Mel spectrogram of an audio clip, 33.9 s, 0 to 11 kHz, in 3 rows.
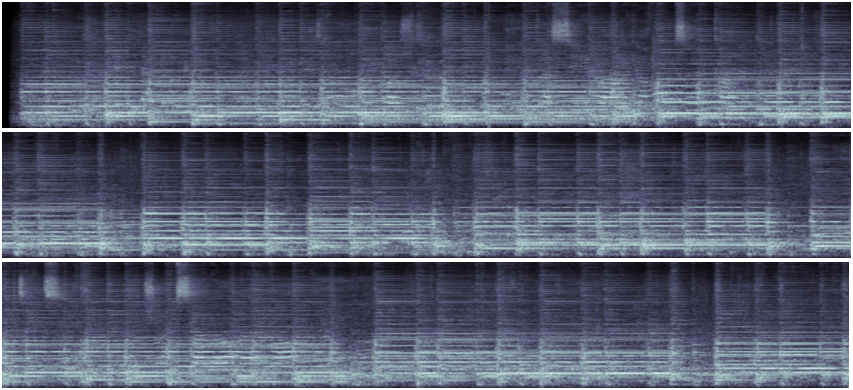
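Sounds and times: acoustic guitar chords: 0:00.1 - 0:33.9.

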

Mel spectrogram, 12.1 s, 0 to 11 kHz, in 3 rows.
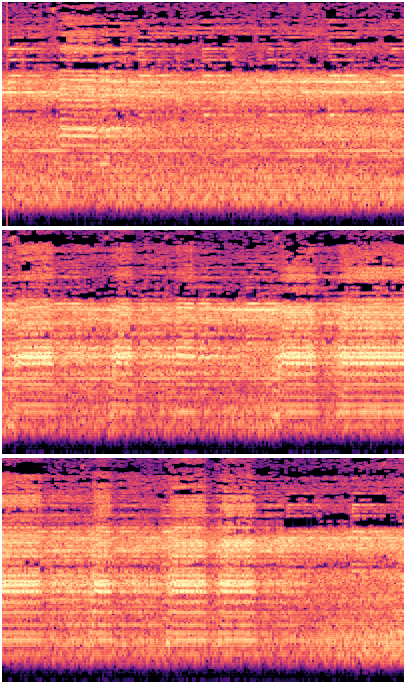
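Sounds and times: model trains rumbling: 0:00.0 - 0:12.0
model locomotive diesel horn: 0:00.6 - 0:01.2, 0:04.1 - 0:10.9.

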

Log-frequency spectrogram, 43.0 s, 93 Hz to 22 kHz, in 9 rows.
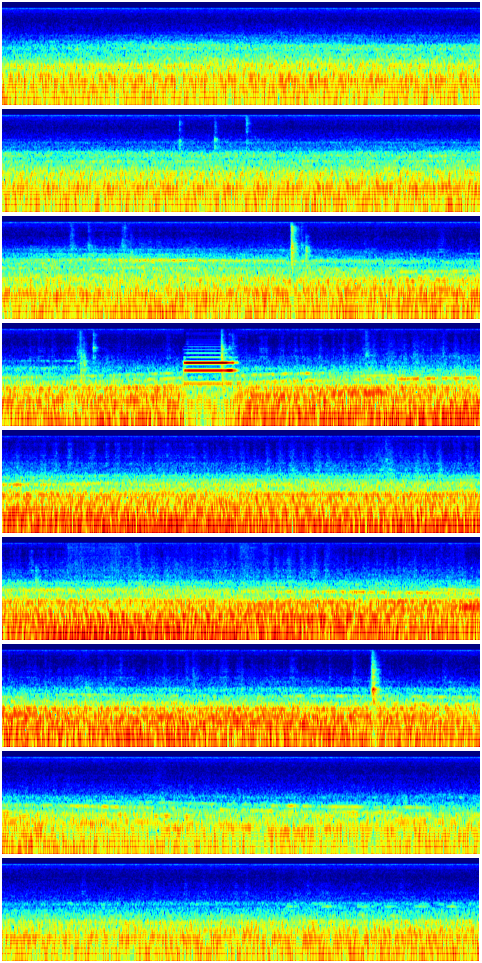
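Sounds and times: locomotive engine whine: 0:00.0 - 0:43.0
horn-like tone: 0:16.1 - 0:16.9.

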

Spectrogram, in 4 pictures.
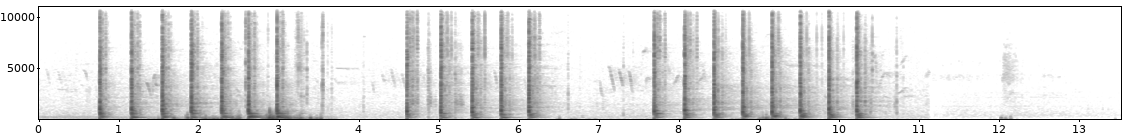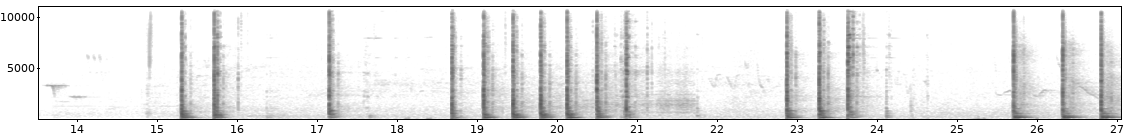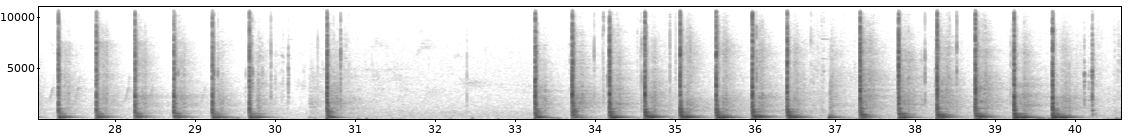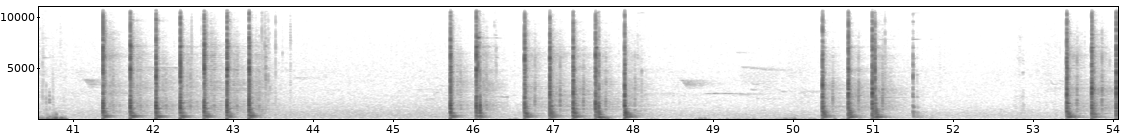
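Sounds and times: mallet tapping steel gouge: 0:33.3 - 0:40.1.

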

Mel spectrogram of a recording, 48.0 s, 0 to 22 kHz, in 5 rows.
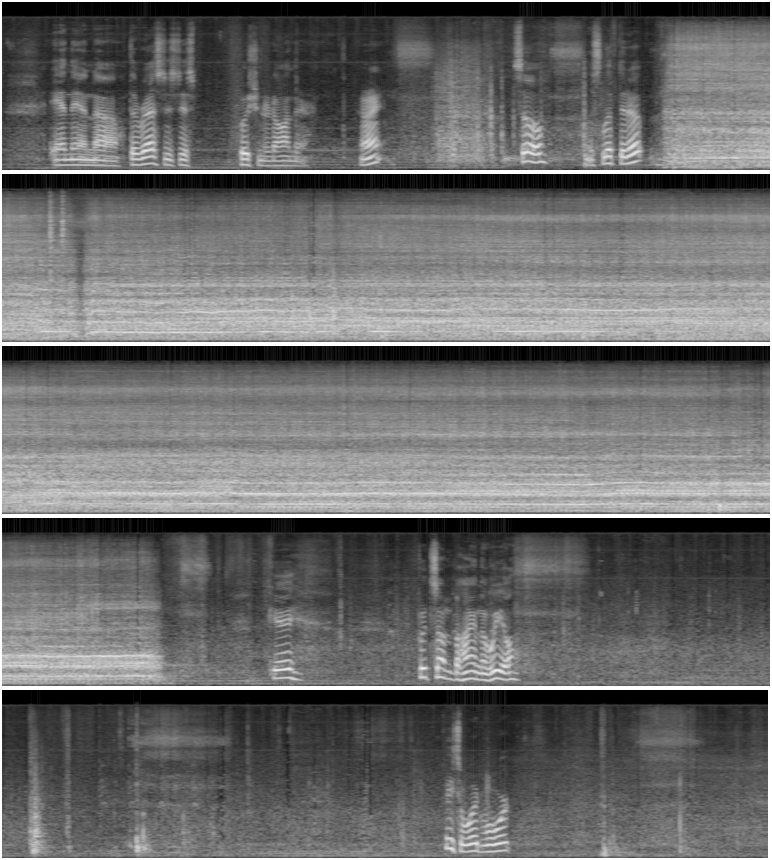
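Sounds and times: electric winch motor: 0:05.0 - 0:07.3, 0:08.2 - 0:32.0, 0:40.0 - 0:41.4, 0:46.4 - 0:47.9.

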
